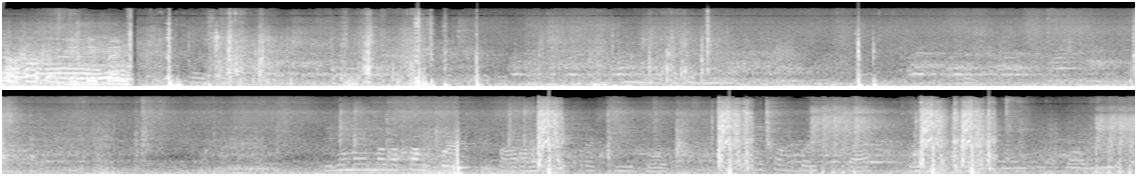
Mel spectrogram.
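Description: Gunshots crack outdoors, one at a time.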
